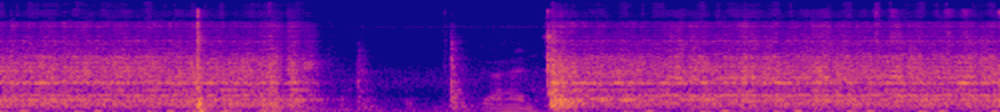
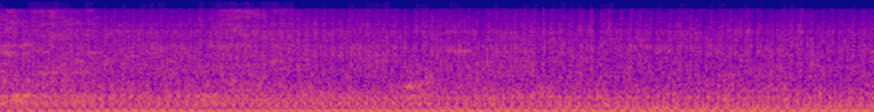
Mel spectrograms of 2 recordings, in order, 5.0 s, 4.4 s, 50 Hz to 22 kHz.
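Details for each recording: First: 1966 Triumph Spitfire MK II, abandoned 41 years, cranking after points cleaned and carbs rebuilt: uneven, lopsided starter cranking with a pause and no catch; no compression on cylinders three and four, valves appear stuck. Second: 1966 Triumph Spitfire MK II, abandoned 41 years: a low, steady throbbing idle with slight roughness, now running on its own fuel after backfiring through the carb; very loud from a large exhaust hole.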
